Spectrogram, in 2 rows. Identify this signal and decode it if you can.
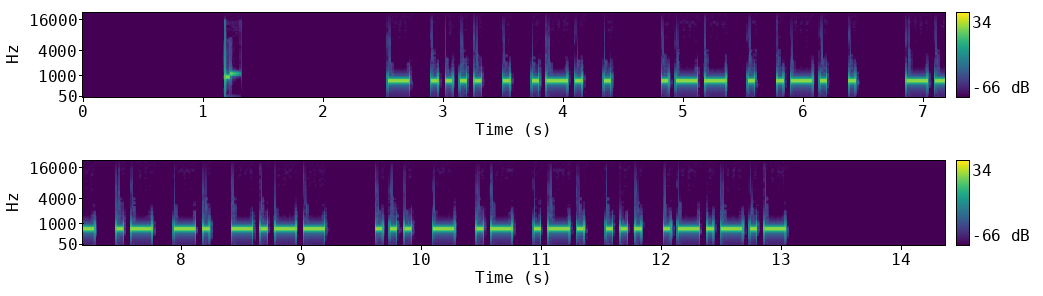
Morse code, heard as a keyed tone, about 20 wpm, 700 Hz. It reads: THERE WERE MANY STARS.
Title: Sentences with 2-Word Phrases - 20wpm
